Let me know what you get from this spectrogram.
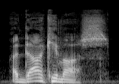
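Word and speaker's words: ἀδόκιμος: We'll get the pronunciation of it. Strong's G96, adokimos.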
